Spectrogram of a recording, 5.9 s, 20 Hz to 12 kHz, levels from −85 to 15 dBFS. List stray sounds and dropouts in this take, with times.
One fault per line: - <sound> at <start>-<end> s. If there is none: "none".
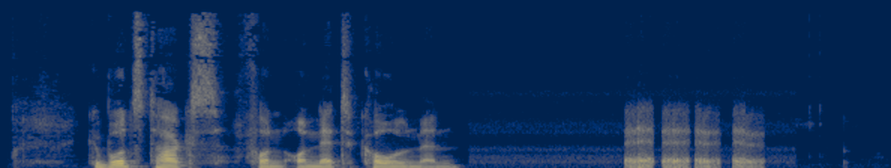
- laugh at 4.2-5.1 s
